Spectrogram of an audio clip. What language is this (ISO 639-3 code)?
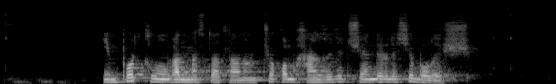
uig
